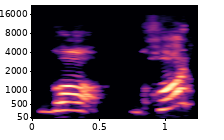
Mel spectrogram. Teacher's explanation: কন্ঠস্বর কিন্তু ঠিক আছে নরমাল খ উচ্চারণ করছি একটু চেঞ্জ হচ্ছে গ যখন উচ্চারণ করছি তখন কিন্তু আমাদের কন্ঠস্বরের ঘর্ষণ আসছে একটা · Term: ঘোষ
